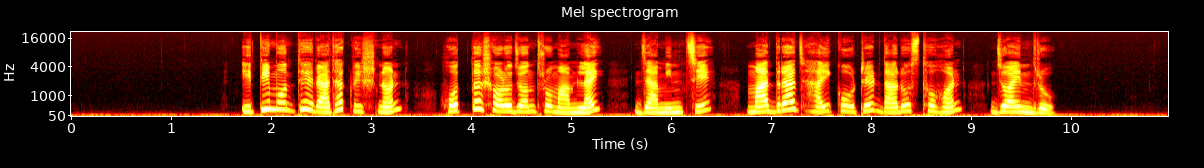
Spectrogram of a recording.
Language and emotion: Bengali, neutral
